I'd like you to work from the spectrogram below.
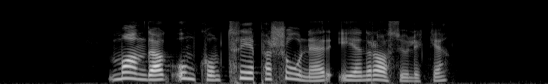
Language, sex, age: Norwegian, female, 56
